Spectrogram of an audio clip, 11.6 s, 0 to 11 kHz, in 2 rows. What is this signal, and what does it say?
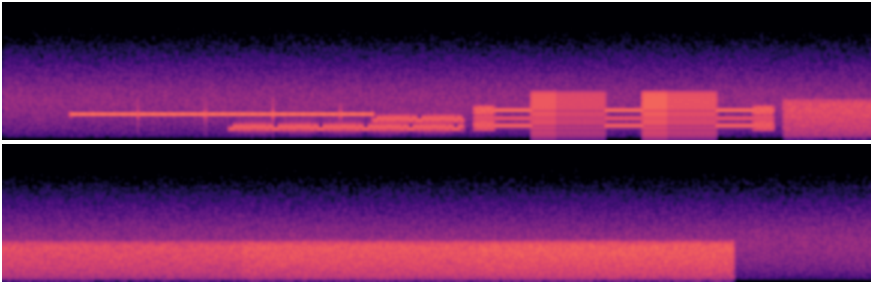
Dial-up modem handshake (V.34 or later), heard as a whistle, warbles, then hiss, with phone line noise.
